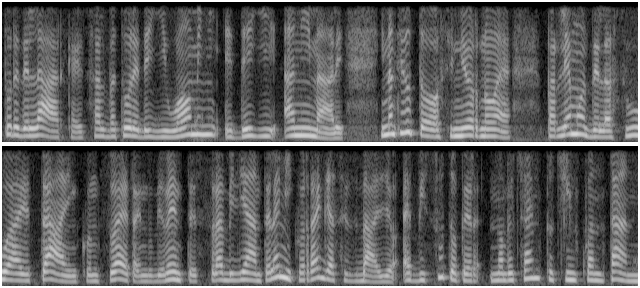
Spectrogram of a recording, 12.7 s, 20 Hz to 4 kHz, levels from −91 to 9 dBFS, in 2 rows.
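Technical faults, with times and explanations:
Throughout: gain pumping. The level keeps breathing by around 5 dB. Loud and soft passages sit squashed close together. The likely cause is input gain set far too high, with a fast limiter or compressor clamping down on each peak. On the waveform the envelope looks flattened, with quiet stretches swelling upward. On a spectrogram, nothing shows above the 4 kHz ceiling of the telephone-band call codec.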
